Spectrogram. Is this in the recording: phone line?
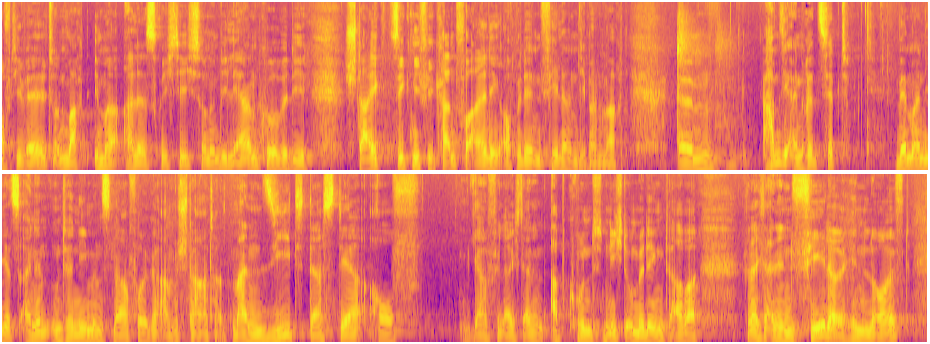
no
